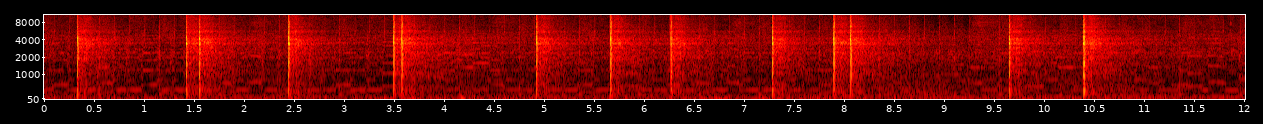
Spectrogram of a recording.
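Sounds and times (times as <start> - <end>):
fireworks bangs: 3.5 - 8.7, 9.6 - 11.0.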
